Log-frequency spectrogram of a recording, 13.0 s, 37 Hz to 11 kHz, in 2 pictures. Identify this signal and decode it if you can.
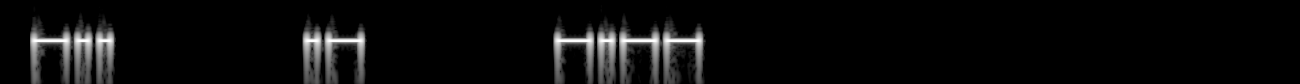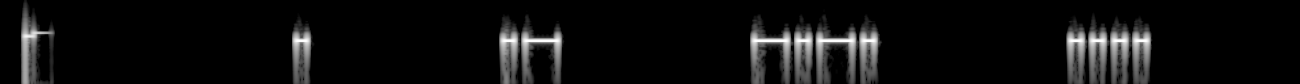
Morse code, heard as a keyed tone, about 22 wpm, spaced as for 8 wpm, 700 Hz. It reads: DAY EACH
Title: 6x Character Spacing - Top 100 Words - 22wpm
